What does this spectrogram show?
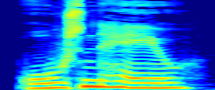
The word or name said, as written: ROSENHAVEN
